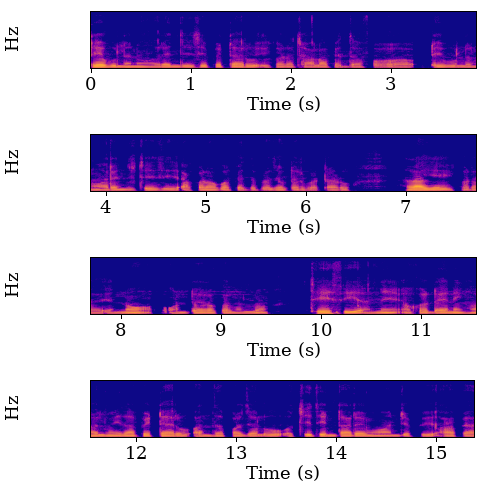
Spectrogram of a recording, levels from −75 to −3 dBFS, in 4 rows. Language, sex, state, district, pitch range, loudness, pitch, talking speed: Telugu, male, Andhra Pradesh, Anantapur, 125-130 Hz, -22 LUFS, 125 Hz, 140 wpm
